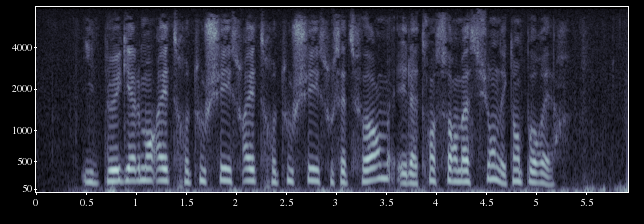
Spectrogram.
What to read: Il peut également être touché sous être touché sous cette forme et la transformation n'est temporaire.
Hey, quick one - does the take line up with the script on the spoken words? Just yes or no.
yes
